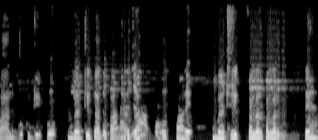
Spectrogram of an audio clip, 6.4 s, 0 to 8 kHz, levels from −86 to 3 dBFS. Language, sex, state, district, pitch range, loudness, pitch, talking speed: Maithili, male, Bihar, Muzaffarpur, 165-185 Hz, -18 LUFS, 175 Hz, 140 wpm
